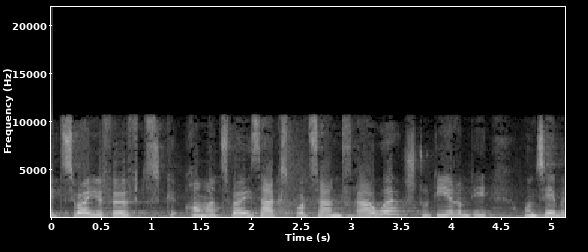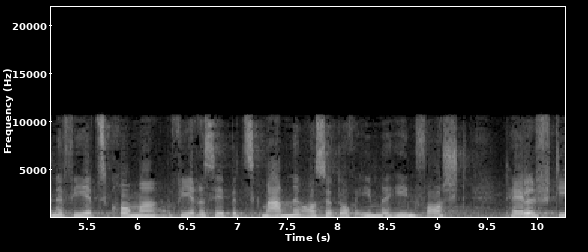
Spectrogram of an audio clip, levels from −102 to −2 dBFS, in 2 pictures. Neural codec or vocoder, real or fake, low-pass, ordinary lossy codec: none; real; none; none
